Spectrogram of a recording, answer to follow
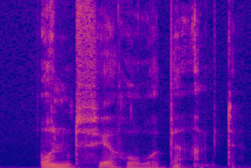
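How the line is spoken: Tired sighing agreement. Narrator (German): pflichtete Brunetti ihr bei, mit einem müden Seufzer

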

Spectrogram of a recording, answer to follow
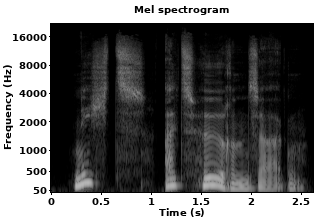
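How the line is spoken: Calm remark. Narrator (German): meinte sie ruhig

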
